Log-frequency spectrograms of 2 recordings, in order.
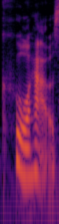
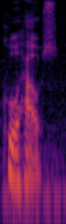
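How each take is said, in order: First: It is said sarcastically in her own voice. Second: It is said sincerely in a deep, manly voice.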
